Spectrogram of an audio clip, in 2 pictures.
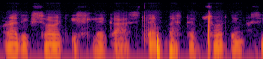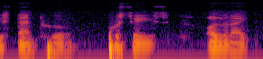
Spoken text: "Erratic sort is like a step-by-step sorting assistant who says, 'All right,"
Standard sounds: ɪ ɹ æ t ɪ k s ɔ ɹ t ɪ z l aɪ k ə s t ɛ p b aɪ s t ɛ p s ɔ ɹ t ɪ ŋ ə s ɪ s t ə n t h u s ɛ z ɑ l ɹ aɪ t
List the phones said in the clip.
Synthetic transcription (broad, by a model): ɹ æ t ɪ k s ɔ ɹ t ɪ s l aɪ k ə s t ɛ p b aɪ s t ɛ p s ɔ ɹ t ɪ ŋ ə s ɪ s t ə n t h u s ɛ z ɑ l ɹ aɪ t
